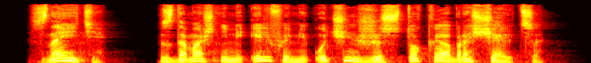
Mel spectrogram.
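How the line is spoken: Indignant. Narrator (Russian): возмущенно произнесла Гермиона

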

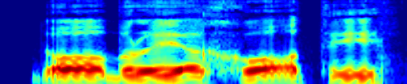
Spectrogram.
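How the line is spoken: Grumbling. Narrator (Russian): проворчал, наконец, Каа

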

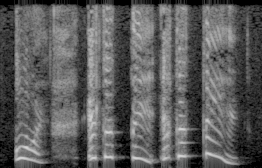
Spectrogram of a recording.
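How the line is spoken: Exclaiming. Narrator (Russian): воскликнула она

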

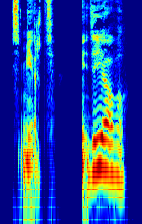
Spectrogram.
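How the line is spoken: Shuddering mutter. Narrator (Russian): пробормотал он и содрогнулся

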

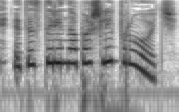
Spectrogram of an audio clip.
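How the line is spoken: Cheerful whisper. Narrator (Russian): весело прошептала Дейзи

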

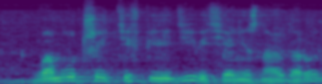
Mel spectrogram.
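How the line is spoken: Plain. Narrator (Russian): сказала Джилл

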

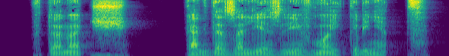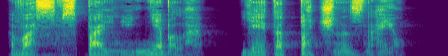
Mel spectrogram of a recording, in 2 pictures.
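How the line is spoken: Hiss. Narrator (Russian): прошипел Снег

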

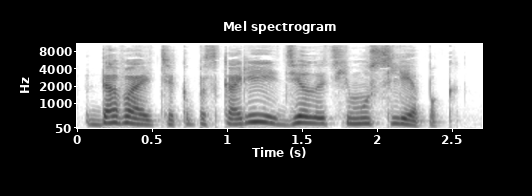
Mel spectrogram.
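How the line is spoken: Angry puffing. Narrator (Russian): сказал он, сердито пыхтя

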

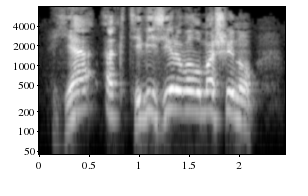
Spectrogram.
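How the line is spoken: Excited shout. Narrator (Russian): взволнованно крикнул папа

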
